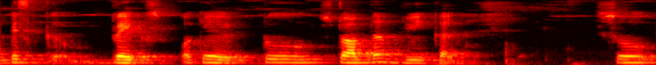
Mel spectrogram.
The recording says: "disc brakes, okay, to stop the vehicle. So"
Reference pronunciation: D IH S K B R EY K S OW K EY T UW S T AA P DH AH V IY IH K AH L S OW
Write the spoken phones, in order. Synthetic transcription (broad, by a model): D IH S K B R EY K S OW K EY T UW S T AA P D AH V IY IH K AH L S OW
